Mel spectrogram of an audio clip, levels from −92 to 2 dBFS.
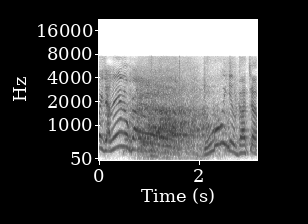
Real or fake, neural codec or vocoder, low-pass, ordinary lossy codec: fake; codec, 16 kHz, 6 kbps, DAC; none; none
